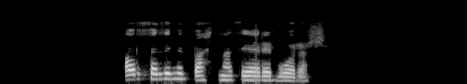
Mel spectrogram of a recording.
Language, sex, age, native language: Icelandic, female, 30-39, Icelandic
